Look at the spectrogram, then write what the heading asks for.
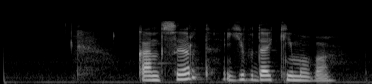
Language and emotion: Russian, neutral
